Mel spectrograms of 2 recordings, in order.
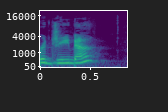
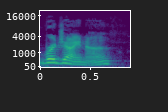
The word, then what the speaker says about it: Regina: Now, for those of you that are not familiar with Regina, Saskatchewan, yes, that is how you say it. It's not Regina, as some people say. No, it's pronounced Regina.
